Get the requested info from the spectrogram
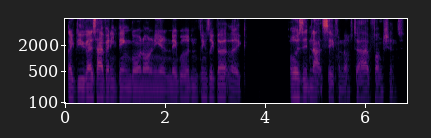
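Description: A man interviewing over a video call for an oral history project, asking loose, halting questions with fillers. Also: on the low side, little pitch movement, no echo.

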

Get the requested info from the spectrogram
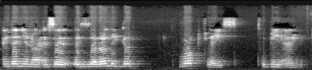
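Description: Young guy w arabic accent, halting answers, kinda dull lo-fi sound. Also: medium pitch, steady tone, warm tone. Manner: halting, with fillers and repeats. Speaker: interviewee. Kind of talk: casual interview answers. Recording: dull lo-fi recording.

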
